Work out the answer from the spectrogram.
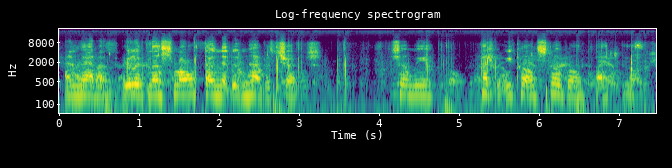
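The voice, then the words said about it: Scottish accent. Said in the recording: “I come from Scotland, as you'll know, by my accent.”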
